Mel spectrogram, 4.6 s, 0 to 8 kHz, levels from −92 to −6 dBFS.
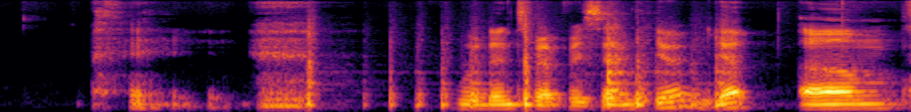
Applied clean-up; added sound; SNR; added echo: neural mask model RNNoise.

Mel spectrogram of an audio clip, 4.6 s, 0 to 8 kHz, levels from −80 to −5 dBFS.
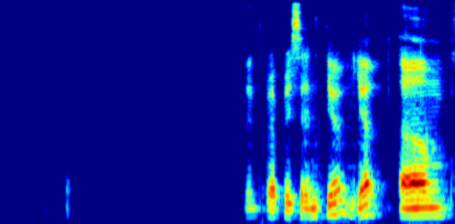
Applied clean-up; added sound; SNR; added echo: neural mask model DeepFilterNet 3.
